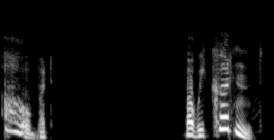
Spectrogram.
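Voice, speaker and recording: A man's voice: mid-range voice, big pitch swings, moderate pace, a little mellow, no room sound, lo-fi sound, pitched above the performer's own voice. A man voicing an anxious, evasive official who talks in a flustered, urgent way. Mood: flustered, protesting.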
